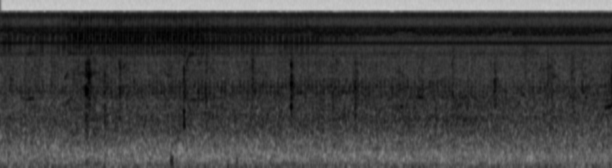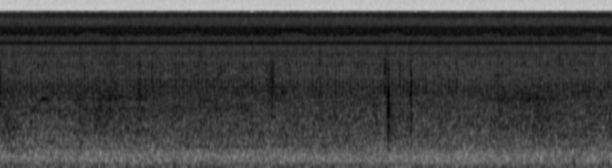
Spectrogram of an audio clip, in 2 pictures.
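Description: Large fire burning along a derailed chemical freight train: a steady rushing noise with scattered sharp pops and crackles, the strongest pop about ten seconds in.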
